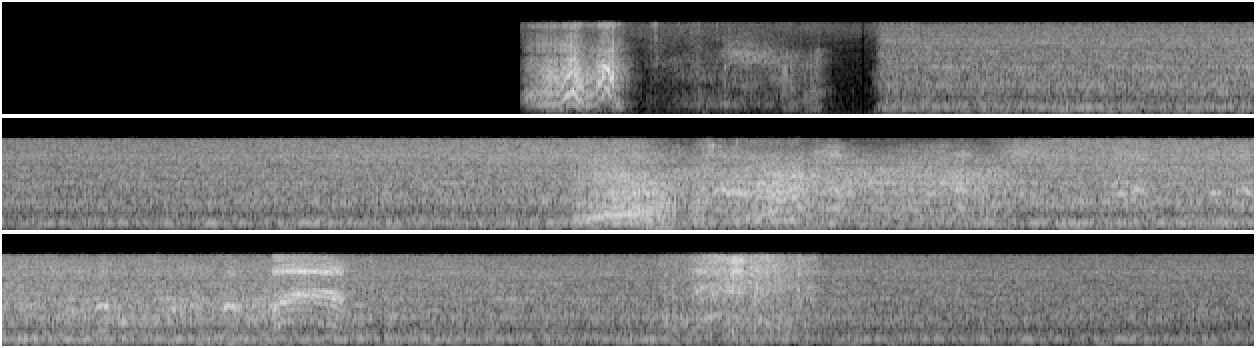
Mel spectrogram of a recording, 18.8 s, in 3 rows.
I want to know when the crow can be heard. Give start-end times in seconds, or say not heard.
9.3-14.5.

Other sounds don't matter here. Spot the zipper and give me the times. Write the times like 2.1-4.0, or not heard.
2.6-4.1, 9.1-10.4, 15.8-16.6.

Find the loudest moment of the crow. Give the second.
14 s.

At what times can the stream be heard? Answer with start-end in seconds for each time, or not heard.
4.3-18.7.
